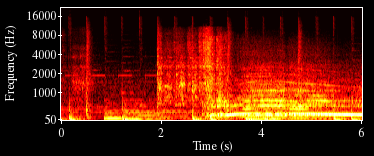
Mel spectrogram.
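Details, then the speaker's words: Mitsubishi Eclipse RS starting on its own for the first time, no exhaust mid-pipe fitted: engine catches into loud, raw, raspy unmuffled drone over music; exhaust dumping straight out from missing mid-pipe. "There's no mid-pipe. Yeah, it's just dumping straight out right here."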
